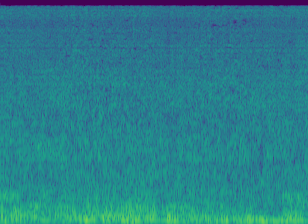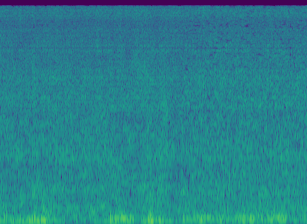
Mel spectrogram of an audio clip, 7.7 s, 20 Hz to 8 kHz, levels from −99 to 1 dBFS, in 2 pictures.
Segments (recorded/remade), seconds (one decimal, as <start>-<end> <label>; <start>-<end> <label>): 0.0-0.8 remade; 0.8-1.9 recorded; 1.9-2.4 remade; 2.4-3.2 recorded; 3.2-6.1 remade; 6.1-7.7 recorded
